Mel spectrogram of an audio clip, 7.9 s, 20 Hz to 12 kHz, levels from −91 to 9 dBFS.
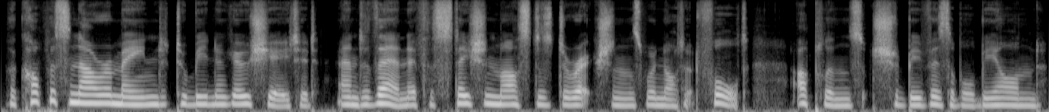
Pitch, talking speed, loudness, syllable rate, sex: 180 Hz, 175 wpm, -18 LUFS, 5.3 syllables/s, female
